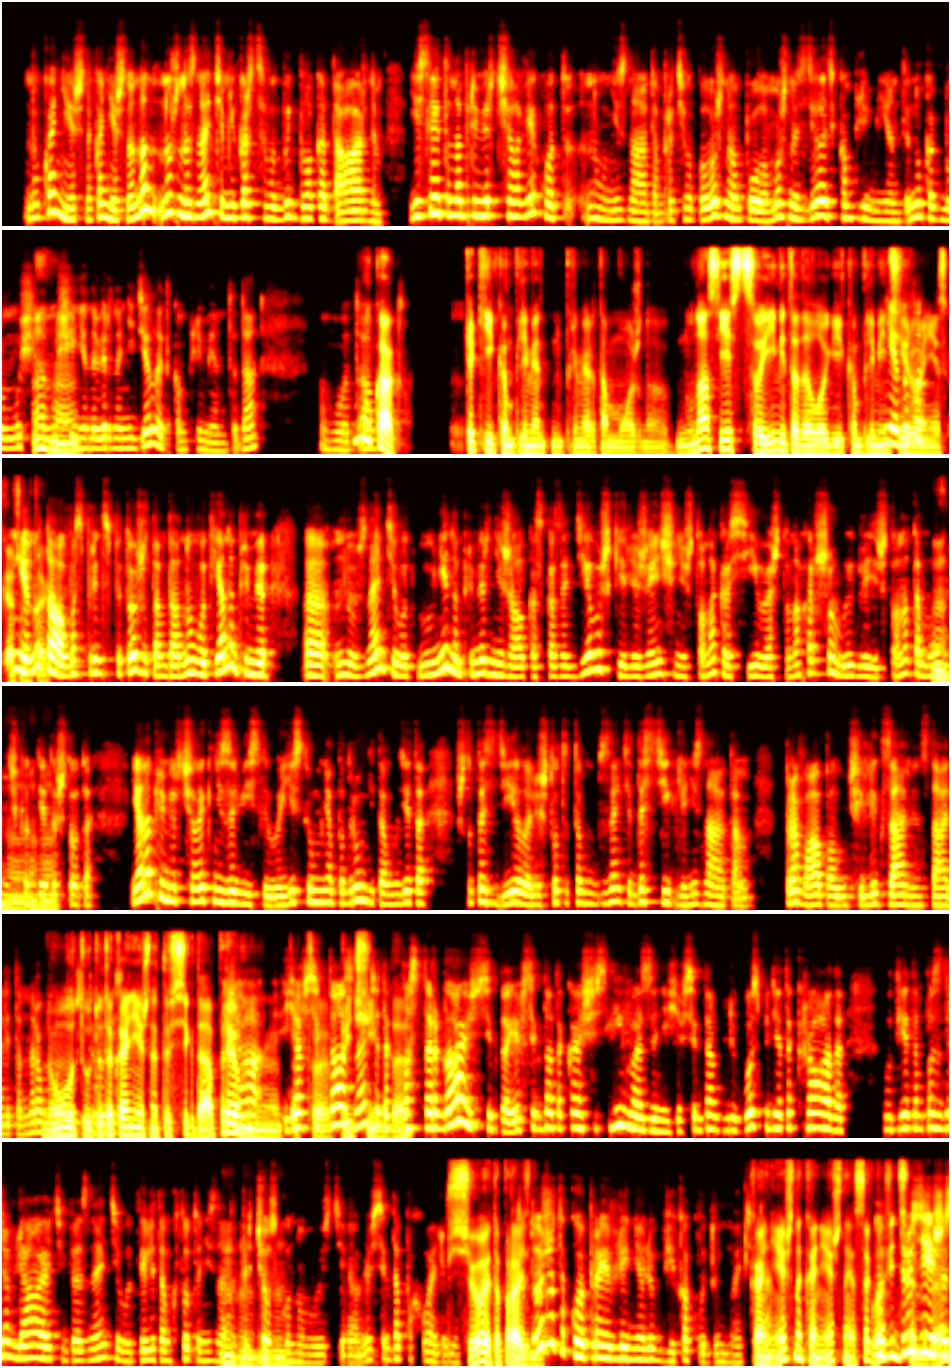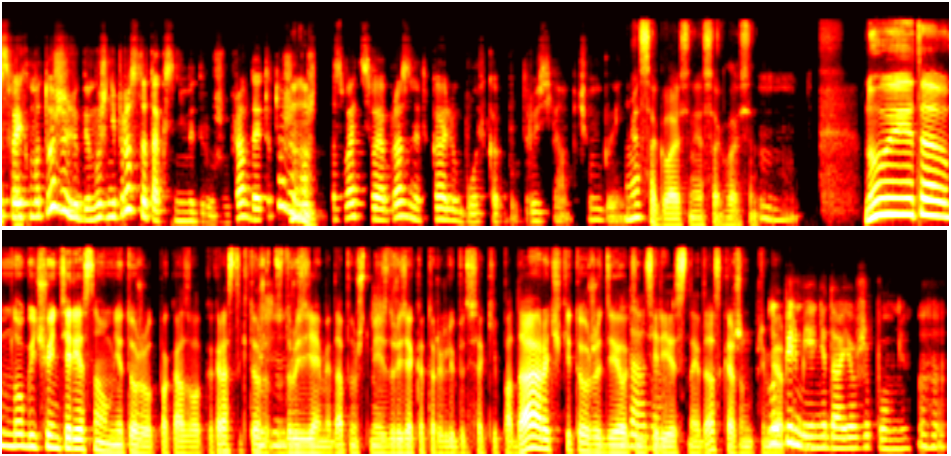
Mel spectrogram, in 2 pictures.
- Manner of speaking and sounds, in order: grunt
- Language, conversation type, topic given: Russian, unstructured, Как выражать любовь словами и действиями?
